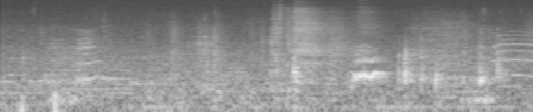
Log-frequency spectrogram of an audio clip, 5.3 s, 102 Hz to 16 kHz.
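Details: White kitten Stuart at two months old, a cry baby in July 2022, gives short, faint mews amid household thumps and clatter indoors, with a brief clearer mew near the end.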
